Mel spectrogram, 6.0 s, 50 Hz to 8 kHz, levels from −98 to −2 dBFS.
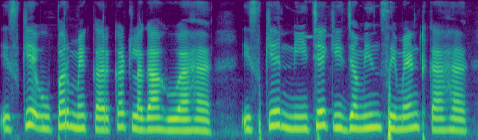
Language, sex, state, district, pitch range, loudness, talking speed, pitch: Hindi, female, Jharkhand, Palamu, 200-240 Hz, -19 LUFS, 140 wpm, 215 Hz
